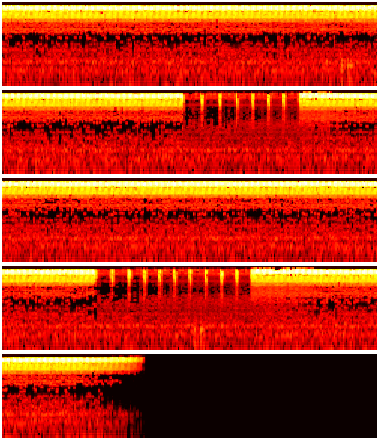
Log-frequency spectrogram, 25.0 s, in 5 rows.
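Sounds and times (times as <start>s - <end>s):
slender meadow katydid Conocephalus fasciatus buzzing and ticking: 0.0s - 21.9s.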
